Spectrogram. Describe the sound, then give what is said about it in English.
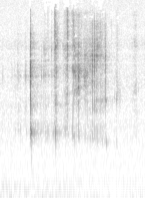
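A crisp bite into a knobby Mount Olive pickle followed by several wet, crunchy chews in quick irregular succession, bright and crackly, with no talking. “Honestly, that is a crispy pickle.”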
